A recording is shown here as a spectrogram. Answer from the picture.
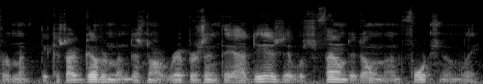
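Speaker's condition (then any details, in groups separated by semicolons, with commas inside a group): Cerebral palsy; congenital cerebral palsy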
